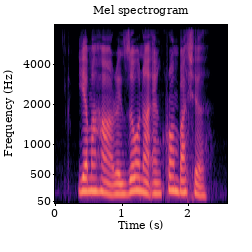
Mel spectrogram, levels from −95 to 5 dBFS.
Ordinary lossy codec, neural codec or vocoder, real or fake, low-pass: none; none; real; 7.2 kHz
